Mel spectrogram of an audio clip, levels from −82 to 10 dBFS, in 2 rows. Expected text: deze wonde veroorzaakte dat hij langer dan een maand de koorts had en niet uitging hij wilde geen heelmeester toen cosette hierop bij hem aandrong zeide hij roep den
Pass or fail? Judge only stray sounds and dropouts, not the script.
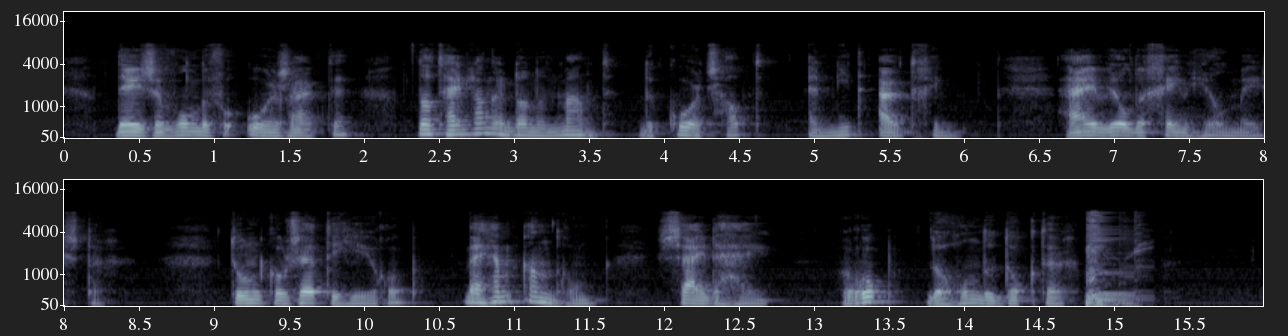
fail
